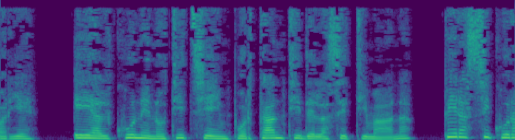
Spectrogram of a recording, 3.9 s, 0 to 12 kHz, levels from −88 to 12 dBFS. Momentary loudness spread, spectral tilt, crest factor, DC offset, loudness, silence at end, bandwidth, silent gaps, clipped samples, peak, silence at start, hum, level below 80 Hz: 7 LU; -5 dB/octave; 16 dB; under 0.1%; -21 LUFS; 0 s; 12 kHz; none; under 0.1%; -6 dBFS; 0 s; none; -68 dBFS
